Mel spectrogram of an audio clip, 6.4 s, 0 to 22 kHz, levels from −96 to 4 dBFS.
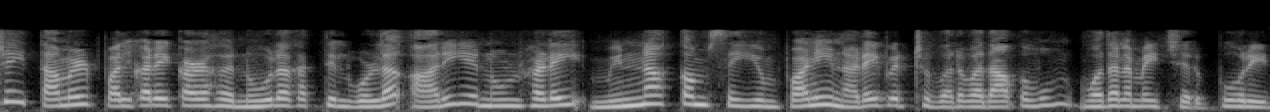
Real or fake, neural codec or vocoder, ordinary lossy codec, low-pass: fake; codec, 16 kHz, 1 kbps, X-Codec, HuBERT features, trained on LibriSpeech; MP3, 48 kbps; 7.2 kHz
